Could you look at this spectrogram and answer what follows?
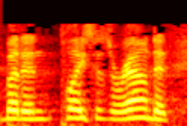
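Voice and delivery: ordinary talk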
